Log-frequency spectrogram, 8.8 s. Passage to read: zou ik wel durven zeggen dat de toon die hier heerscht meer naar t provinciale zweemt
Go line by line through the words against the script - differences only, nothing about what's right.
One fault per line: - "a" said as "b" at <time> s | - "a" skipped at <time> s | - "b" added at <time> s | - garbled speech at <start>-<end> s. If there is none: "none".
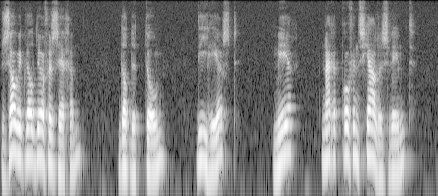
- "hier" skipped at 4.1 s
